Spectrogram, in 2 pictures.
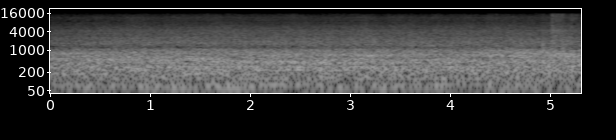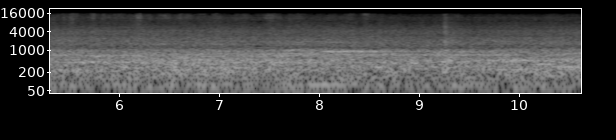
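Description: Steady background noise of a mall food court: an even roar with no distinct events.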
